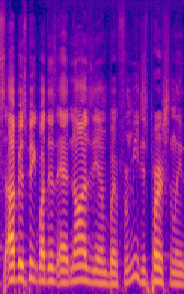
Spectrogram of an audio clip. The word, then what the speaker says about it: ad nauseam: little bit uh i've been speaking about this ad nauseam but for me just personally the drinking just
